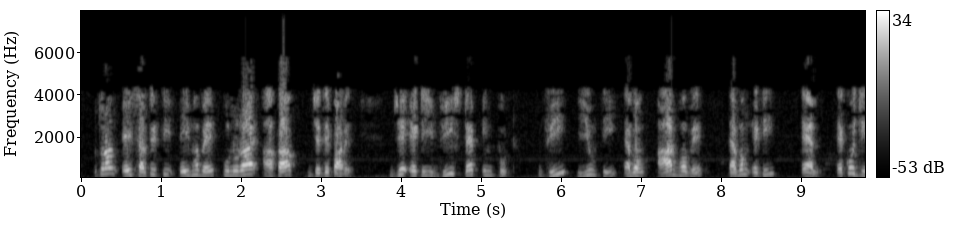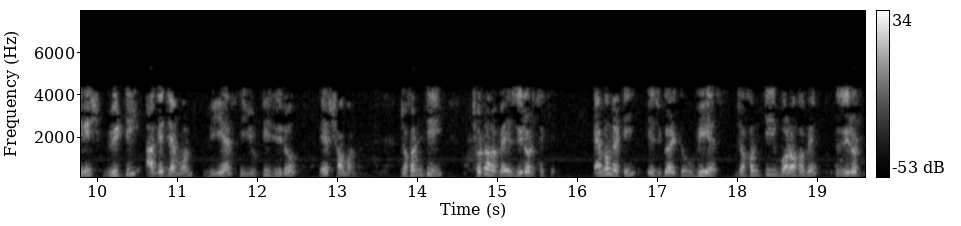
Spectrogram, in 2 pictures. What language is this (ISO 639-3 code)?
ben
